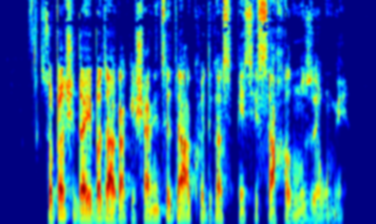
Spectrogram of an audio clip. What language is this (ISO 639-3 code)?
kat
